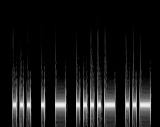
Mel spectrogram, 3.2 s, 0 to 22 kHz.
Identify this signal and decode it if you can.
Morse code, heard as a keyed tone, about 17 wpm, 700 Hz. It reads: SET4U
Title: Five Challenging Letter-Number Combinations 17wpm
